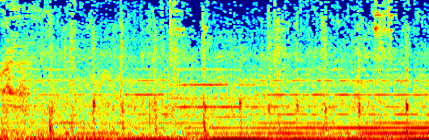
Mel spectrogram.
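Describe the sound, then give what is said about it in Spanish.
Horse hooves clip-clop as a horse is led into a horse trailer. The knocks come as a steady run of hoof strikes over a low, constant hum. “Sube al animal a un remolque para equinos.”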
